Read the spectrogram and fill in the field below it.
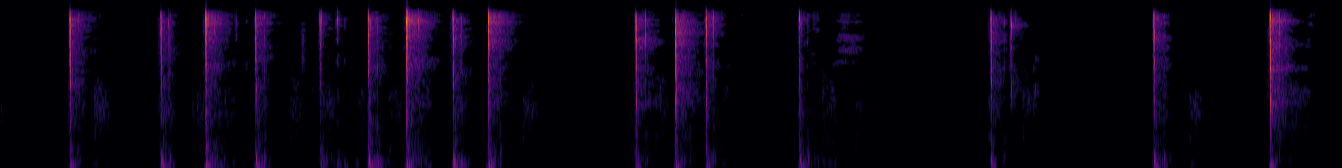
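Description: Typing on a computer keyboard during JavaScript coding, with quick bursts of crisp, close key taps, then sparse single keystrokes with pauses between them.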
